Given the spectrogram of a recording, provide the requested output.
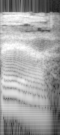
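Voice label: "bare", US English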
